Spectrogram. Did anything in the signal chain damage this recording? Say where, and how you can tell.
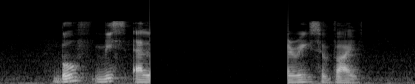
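Yes. The wanted signal was likely lost at an intermittent analogue connection while the stage after it stayed live, causing an audio dropout to a faint residue. From 1.50 to 2.88 s the speech cuts out abruptly for about 1.38 s. Only hiss remains, around 40 dB below the signal.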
